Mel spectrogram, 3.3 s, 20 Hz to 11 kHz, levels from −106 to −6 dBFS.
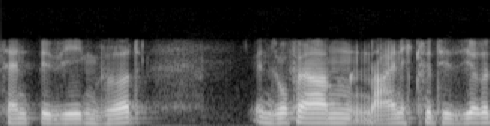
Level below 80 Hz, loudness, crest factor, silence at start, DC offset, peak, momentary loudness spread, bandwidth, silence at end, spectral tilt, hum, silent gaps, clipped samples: -70 dBFS; -29 LUFS; 20 dB; 0 s; under 0.1%; -10 dBFS; 8 LU; 3.9 kHz; 0 s; -10 dB/octave; none; none; under 0.1%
